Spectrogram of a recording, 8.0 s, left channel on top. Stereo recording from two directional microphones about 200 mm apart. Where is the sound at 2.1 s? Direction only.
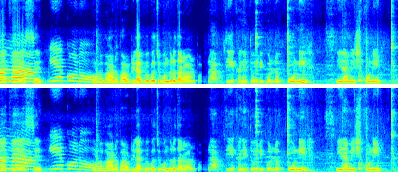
5° left (ahead or behind).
